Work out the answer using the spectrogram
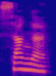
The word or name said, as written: sangat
